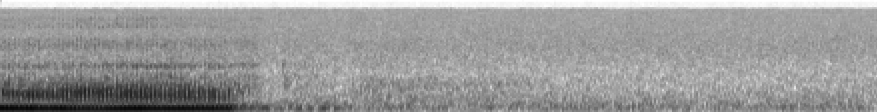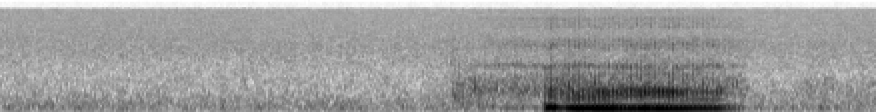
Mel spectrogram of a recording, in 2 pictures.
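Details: Shih Tzu named Rintaro snoring: two loud, nasal, harmonic snore bursts, each under a second, about five seconds apart, with quiet room hiss between.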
